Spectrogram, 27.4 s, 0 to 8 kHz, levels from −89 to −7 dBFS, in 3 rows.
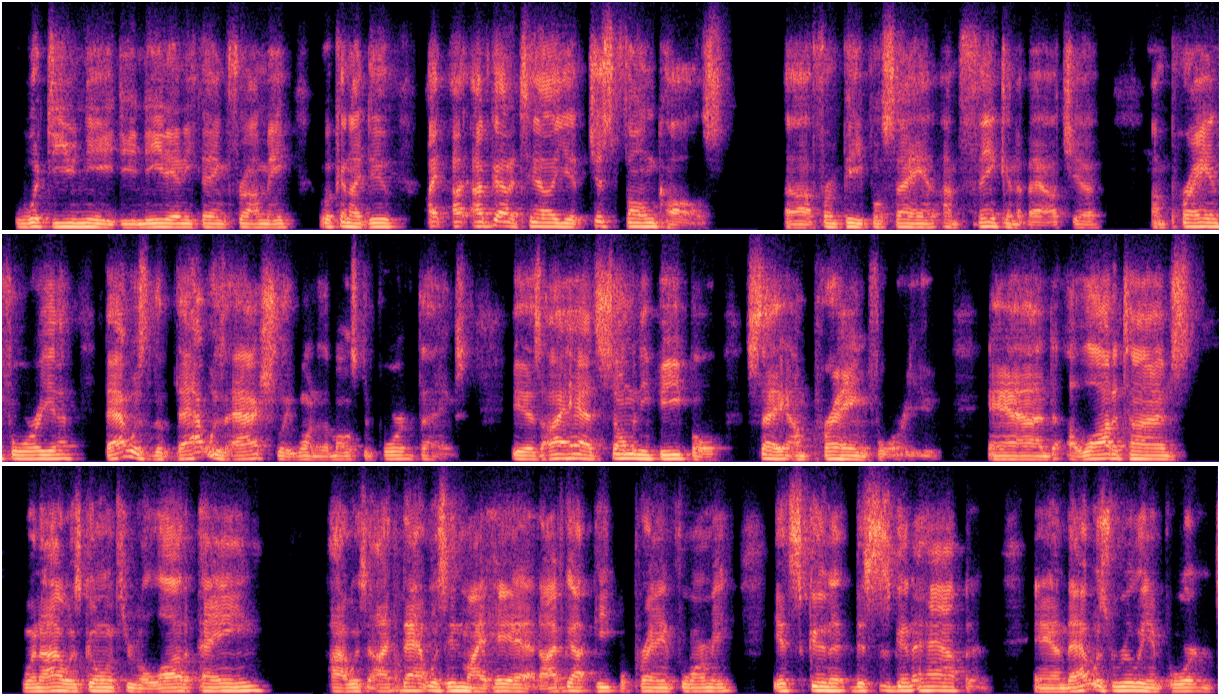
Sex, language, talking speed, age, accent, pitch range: male, English, 215 wpm, 50-69, American, 115-135 Hz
